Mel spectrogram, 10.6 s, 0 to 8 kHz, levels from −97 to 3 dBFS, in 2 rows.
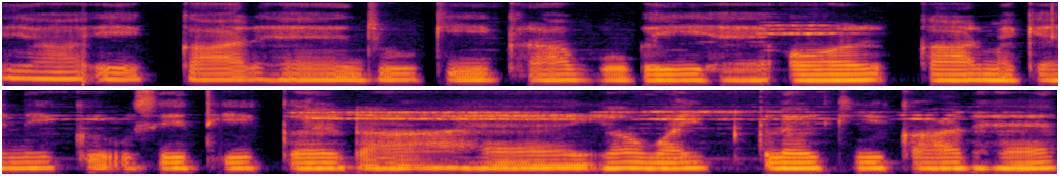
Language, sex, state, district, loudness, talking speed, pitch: Hindi, female, Bihar, Kishanganj, -23 LUFS, 135 wpm, 150 Hz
